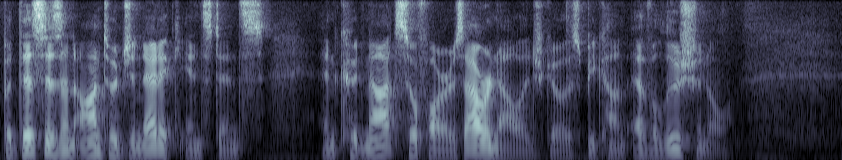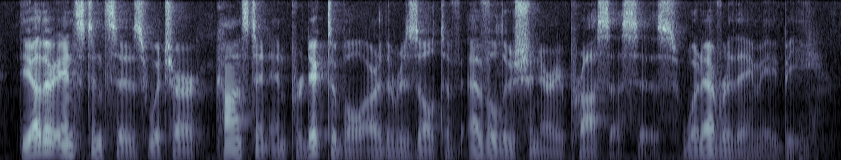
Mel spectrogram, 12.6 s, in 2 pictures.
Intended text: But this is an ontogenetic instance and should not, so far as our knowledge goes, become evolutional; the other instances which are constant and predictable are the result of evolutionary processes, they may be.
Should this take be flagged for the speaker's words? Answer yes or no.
yes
